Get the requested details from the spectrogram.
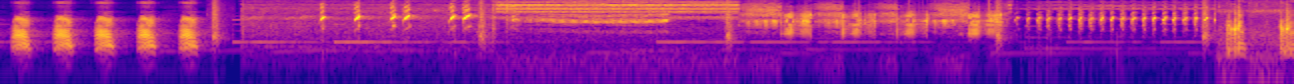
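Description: A quick run of different frog calls, from pulsed croaks to rapid trills, over soft music.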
